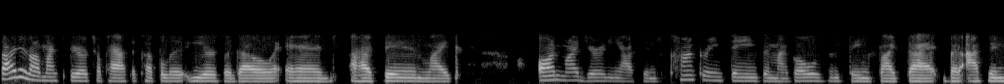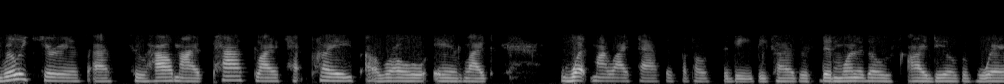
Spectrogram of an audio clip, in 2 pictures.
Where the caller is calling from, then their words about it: Dallas, Texas, United States; From Dallas, Texas.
